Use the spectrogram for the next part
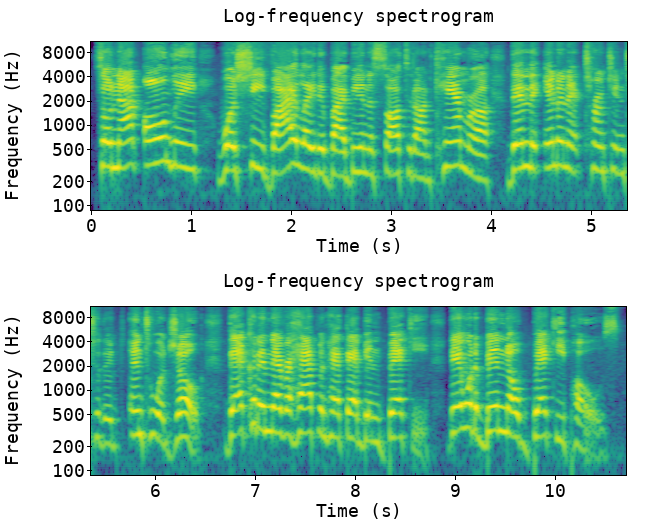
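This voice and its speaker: Woman, high voice, live stream host, sassy, blunt, slangy, casual, outspoken, responding to chat. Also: moderate pace, hardly any pauses, a bit bright. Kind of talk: casual live chat, reading and answering viewer comments.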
